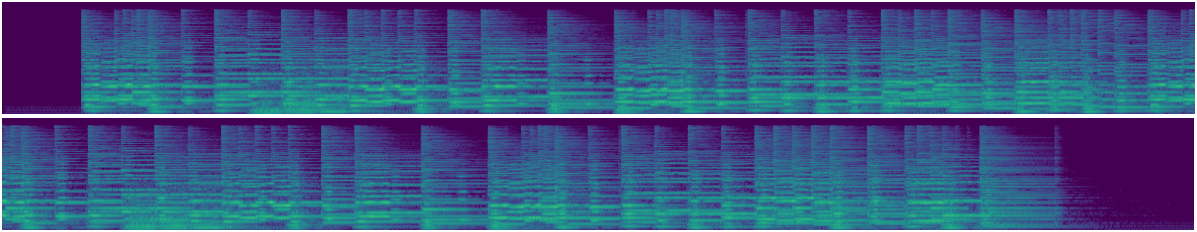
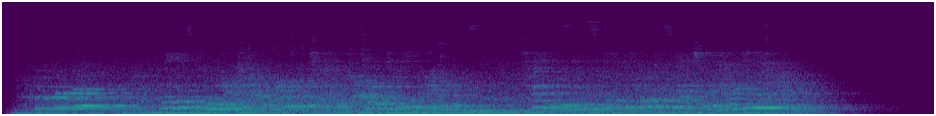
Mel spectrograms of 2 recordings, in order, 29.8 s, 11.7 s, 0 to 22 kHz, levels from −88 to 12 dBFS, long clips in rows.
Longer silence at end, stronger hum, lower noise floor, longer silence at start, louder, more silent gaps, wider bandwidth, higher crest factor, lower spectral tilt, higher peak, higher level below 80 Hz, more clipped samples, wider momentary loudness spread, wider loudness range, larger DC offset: first, 1.65 s vs 1.1 s; neither; second, -73 dBFS vs -90 dBFS; first, 1 s vs 0.1 s; first, -25 LUFS vs -43 LUFS; neither; first, 17 kHz vs 10.5 kHz; about the same, 16 dB vs 14 dB; second, -4 dB/octave vs -9 dB/octave; first, -10 dBFS vs -28 dBFS; about the same, -50 dBFS vs -50 dBFS; neither; second, 7 LU vs 11 LU; about the same, 1 LU vs 2 LU; neither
